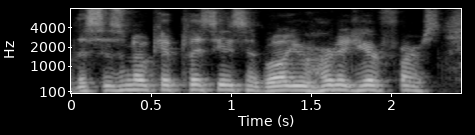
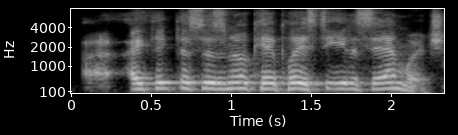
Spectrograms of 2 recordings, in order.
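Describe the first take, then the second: First: Fast, higher mock TikTok host; hammed-up video host voice, quick and higher; mock presenter. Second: High, deadpan innocent excuse; mock-innocent, much higher voice; innocent reply. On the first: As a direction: rattle it off to camera like a host. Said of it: "And he goes around the car and shows it". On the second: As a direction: act totally innocent about the sandwich. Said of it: "And I was like".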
